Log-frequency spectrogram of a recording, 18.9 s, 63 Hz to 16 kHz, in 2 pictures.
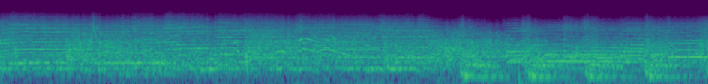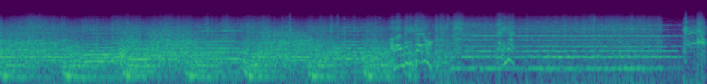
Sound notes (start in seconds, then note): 3.2 soldiers shout; 11.2 gunshots blast; 14.7 man speaking in Tagalog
